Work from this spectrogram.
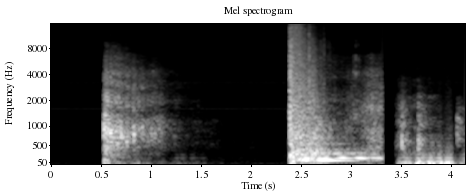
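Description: A Beretta 1301 semi-automatic shotgun fired outdoors: two loud, close, sharp blasts, the first decaying in a long echo and the second cut short by another abrupt report, separated by silence.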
